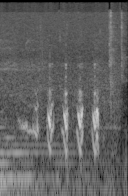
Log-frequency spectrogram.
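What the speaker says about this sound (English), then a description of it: "look at these turkeys" Turkeys gobble close by, a quick run of four or five rhythmic warbling calls after a short lead-in.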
